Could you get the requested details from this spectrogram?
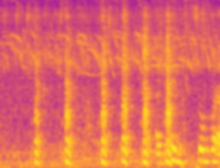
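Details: Hungry chickens waiting to be fed in the early morning cluck loudly in quick, harsh bursts about three times a second. Guinea fowl and ducks call around them.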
